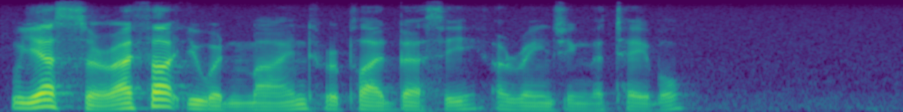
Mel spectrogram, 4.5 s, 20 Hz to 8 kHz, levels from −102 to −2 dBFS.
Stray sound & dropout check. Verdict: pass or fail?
pass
